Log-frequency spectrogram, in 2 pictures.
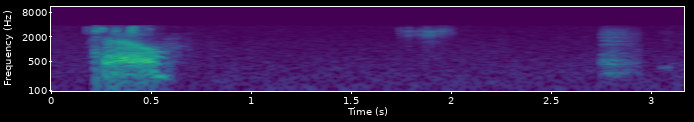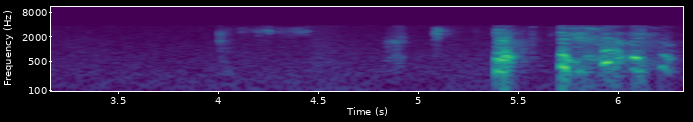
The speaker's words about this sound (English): Excuse me. Coughing up a lung.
